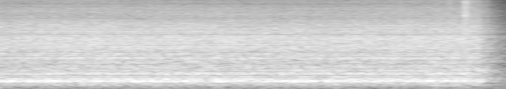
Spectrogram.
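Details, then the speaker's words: VCR, tape loaded: thin motor whir and gear buzz then abrupt cutoff as the transport tries to eject when play is pressed, power later drops out; cause unknown. "The light comes on, I'm hitting the play button. It like tries to eject it when I press the play button."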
